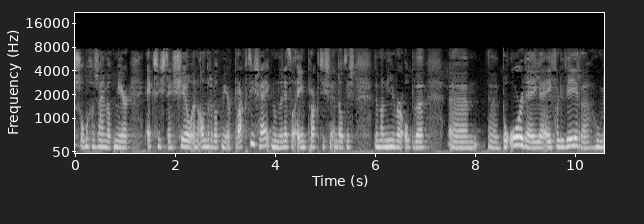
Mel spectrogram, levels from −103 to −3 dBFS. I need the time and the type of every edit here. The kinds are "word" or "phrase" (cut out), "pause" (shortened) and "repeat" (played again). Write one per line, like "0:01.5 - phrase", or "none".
none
